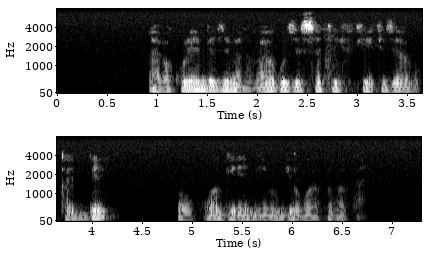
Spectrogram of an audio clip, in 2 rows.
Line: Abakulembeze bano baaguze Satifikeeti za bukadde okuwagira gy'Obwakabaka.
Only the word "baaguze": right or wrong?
right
